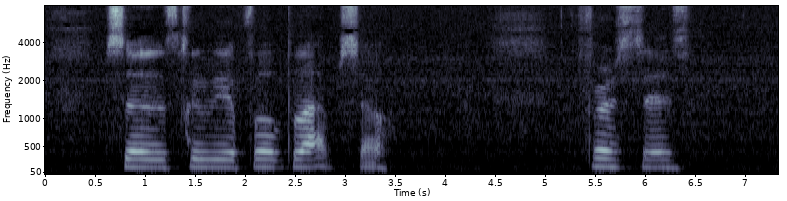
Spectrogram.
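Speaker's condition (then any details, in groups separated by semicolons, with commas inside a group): Multiple sclerosis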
